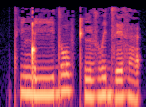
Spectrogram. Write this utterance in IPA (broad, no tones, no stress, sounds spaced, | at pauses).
tʰ i ŋ͡ǃ iː d oː v kʰ ĩ z o̤ i̯ d͡z e z æ̤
